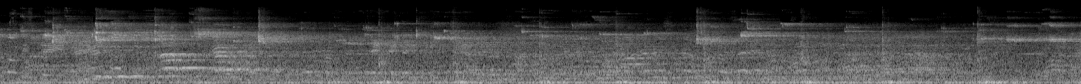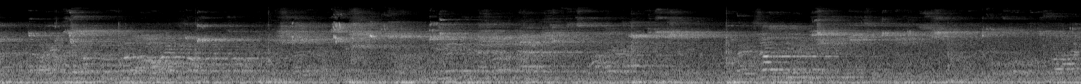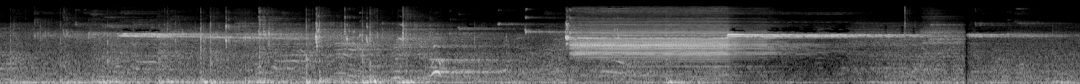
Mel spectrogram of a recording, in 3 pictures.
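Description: A basketball bouncing and dribbling on a hardwood gym floor during play, with players' voices echoing in the large hall. Near the end, a loud, harsh tone sounds for about two seconds.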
